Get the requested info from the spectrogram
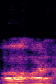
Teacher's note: जो अ है कंठ से निकला ध्वनि है। कंठ से।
